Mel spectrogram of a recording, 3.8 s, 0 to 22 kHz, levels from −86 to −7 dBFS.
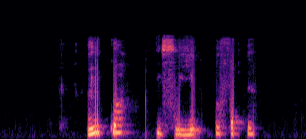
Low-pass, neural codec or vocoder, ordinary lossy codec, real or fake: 7.2 kHz; none; Opus, 16 kbps; real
